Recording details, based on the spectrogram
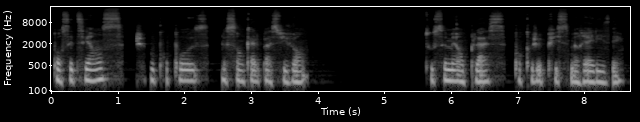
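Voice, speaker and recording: A woman leading a guided yoga nidra session, speaking slowly and softly, often slipping into a half-whisper. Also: fairly low pitch, monotone, gravelly, breathy edge. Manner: slow, soft, often half-whispered delivery. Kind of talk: guided meditation. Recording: long reverb as in a hall.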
